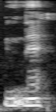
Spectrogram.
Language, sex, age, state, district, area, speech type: Malayalam, female, 60+, Kerala, Malappuram, rural, spontaneous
